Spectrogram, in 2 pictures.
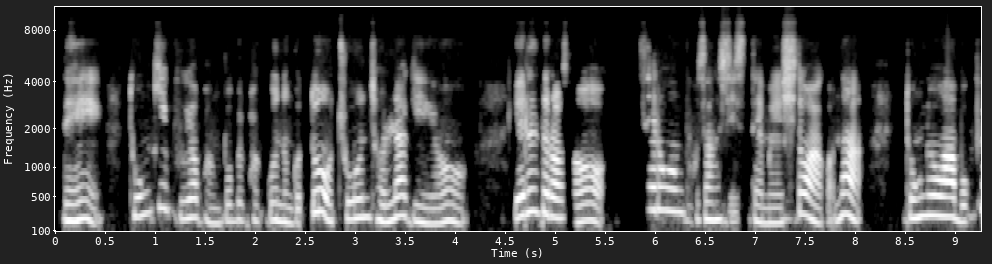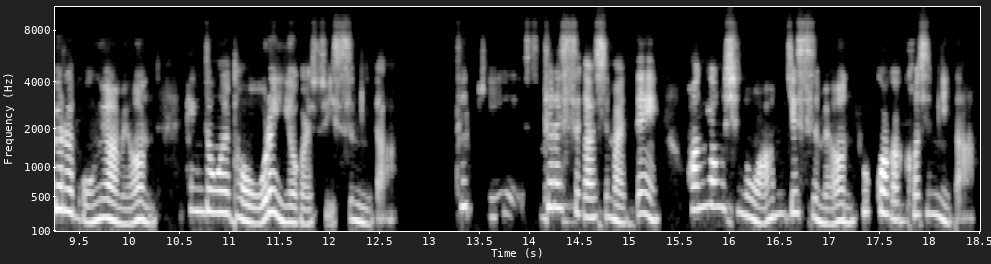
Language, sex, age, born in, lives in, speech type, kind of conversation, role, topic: Korean, female, 25-29, South Korea, South Korea, read, expert-assistant, expert, 목표를 세웠는데도 꾸준히 실천하지 못하는 문제, 어디서부터 점검해야 할까요?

